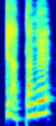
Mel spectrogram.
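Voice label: "yattane", Japanese, yorokobu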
